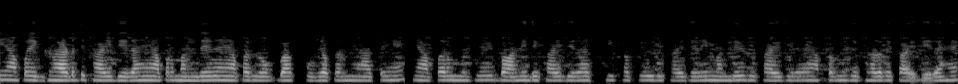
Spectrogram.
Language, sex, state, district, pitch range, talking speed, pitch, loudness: Hindi, female, Uttar Pradesh, Jalaun, 185-195 Hz, 290 wpm, 190 Hz, -29 LUFS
